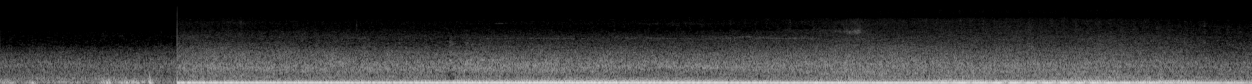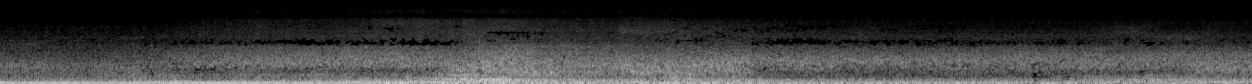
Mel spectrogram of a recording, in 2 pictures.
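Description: A Dodge Challenger's engine comes in abruptly at a loud, steady high idle about two seconds in, then eases to a lower idle from about halfway through: a cold start settling down.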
